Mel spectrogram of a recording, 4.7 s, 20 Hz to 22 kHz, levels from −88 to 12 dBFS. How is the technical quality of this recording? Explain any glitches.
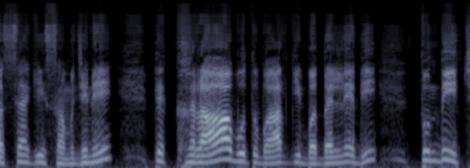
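Compression damage is plainly audible across the whole clip. Throughout, likely Opus compression in CELT mode at roughly 16 kbps fills starved bands with folded or noise content, making the speech rough and grainy.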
